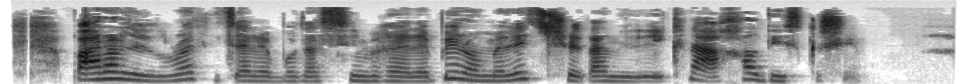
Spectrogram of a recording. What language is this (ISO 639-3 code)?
kat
